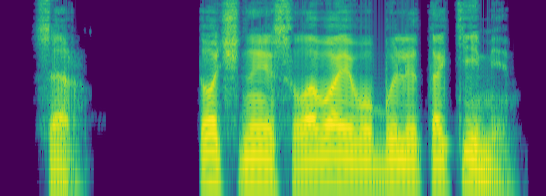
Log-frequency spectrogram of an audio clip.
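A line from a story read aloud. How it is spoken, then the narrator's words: Loud, firm, immediate. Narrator (Russian): ответил мистер Фрейер, на сей раз громко, твердо и без какого-либо промедления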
